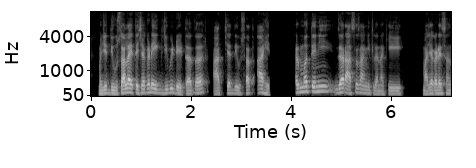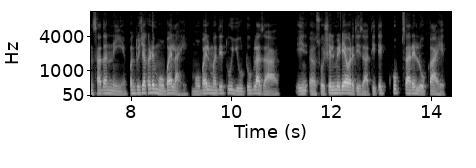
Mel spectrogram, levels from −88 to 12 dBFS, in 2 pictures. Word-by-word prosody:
म्हणजे 120 +2 +2
दिवसाला 130 +6 +7
त्याच्याकडे 145 +3 +3
1 140 -2 -3
जीबी 140 +4 -2
डेटा 115 -4 0
तर 145 +2 +3 0.2
आजच्या 115 +4 -2
दिवसात 125 -3 -3
आहे. - - +1 0.5
तर - - +4
मग 185 +3 +4
त्यांनी 200 +1 +2 0.3
जर 165 +1 +7
असं 130 +4 +1
सांगितलं 125 -7 -5
ना, 105 - -6
की 115 +1 -5 0.4
माझ्याकडे 125 +3 +1
संसाधन 120 +1 -2
नाही 100 -4 -7
आहे. 95 - -15
पण 130 0 -3
तुझ्याकडे 150 +3 +2
मोबाईल 120 -2 +1
आहे. 90 -4 -6
मोबाईलमध्ये 125 +5 -1
तू 140 - -3
YouTubeला 120 +3 -1
जा, 95 -2 -1 0.5
इ 110 +1 -3
अ, 100 -2 -3
सोशल 110 +4 0
मीडियावरती 130 -4 +4
जा. 100 -2 -4
तिथे 115 +3 -4
खूप 150 0 -6
सारे 125 -1 +2
लोकं 105 +1 -2
आहेत 95 -5 -2
125 Hz, 165 wpm, -23 LUFS, 110-135 Hz, 0.5 s, दिवसाला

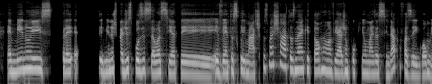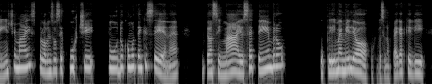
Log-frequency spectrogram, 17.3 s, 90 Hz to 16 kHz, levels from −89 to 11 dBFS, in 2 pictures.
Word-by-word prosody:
É 190 - +3
menos 215 +1 +3 0.2
pre 195 -1 +2
eh, - - -4 0.4
tem 195 - +2
menos 195 +3 0
predisposição, 200 -2 +1
assim, 185 -1 0
a 170 - 0
ter 160 -4 0
eventos 185 +1 +1
climáticos 185 +4 -2
mais 295 0 -2
chatos, 260 -8 0
né, 215 +1 +2
que 220 -1 -2
tornam 205 +1 -1
a - - 0
viagem 185 -1 0
um - - +1
pouquinho 185 -1 -7
mais 175 0 -3
assim 170 -2 -3
dá - - +2
para - - -20
fazer 165 -4 -1
igualmente, 165 - -3
mas 245 +5 +1
pelo 215 -10 -2
menos 185 +1 -2
você 200 +2 -2
curte 240 +1 -1 0.3
tudo 225 0 +1
como 250 +1 +2
tem 245 -1 +2
que 285 - -5
ser, 220 -11 +3
né. 155 +3 -6 0.5
Então 185 -1 -2
assim, 185 -1 -1
maio, 175 +3 +3
setembro, 240 - +1 0.7
o - - -4
clima 190 +1 +3
é - - 0
melhor, 200 -7 +3
porque - - -25
você - - -7
não 135 - -12
pega 170 +4 -2
aquele, 175 -2 -2
195 Hz, 175 wpm, -25 LUFS, 175-220 Hz, 0.7 s, É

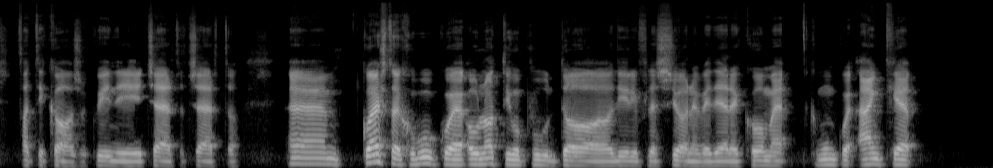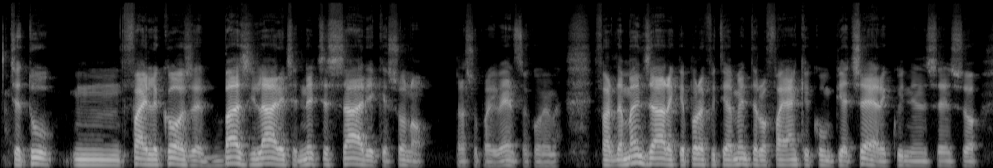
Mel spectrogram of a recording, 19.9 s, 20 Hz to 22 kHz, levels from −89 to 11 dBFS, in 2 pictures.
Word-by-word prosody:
faticoso 90 -1 -6
quindi 95 -3 -2
certo, - - -1
certo. - - -5 0.4
Ehm, 135 -3 -1 0.2
questo 180 +3 +4
è - - +5
comunque 125 -2 +1
un 125 +1 +2
ottimo 130 -4 -1
punto 100 -3 -1
di 100 +1 -3
riflessione: 100 0 -3
vedere 95 0 -1
come 105 -1 -3
comunque 120 +1 -4
anche 125 -2 +1 0.8
cioè, - - -1
tu, 135 -4 0
mhmm, 115 -1 -1
fai 120 +4 +4
le 120 - +3
cose 110 -7 +2
basilari, 120 +3 +5
cioè 110 - -8
necessarie, 125 0 +1
che - - -9
sono - - -6 0.3
per 95 - -8
la - - -13
sopravvivenza, 90 -2 -5
come 90 -1 -10
me: 90 - -12
far 110 -1 -4
da 115 - +2
mangiare, 135 -3 +5
che 115 - -2
però 125 -1 +1
effettivamente 120 +1 -2
lo 110 -1 -1
fai 115 0 0
anche 115 0 0
con 105 -2 -6
piacere 100 -2 +1
quindi, 105 -2 -8
nel 100 -1 -7
senso, 100 -1 -6
115 Hz, 140 wpm, -24 LUFS, 100-125 Hz, 0.8 s, è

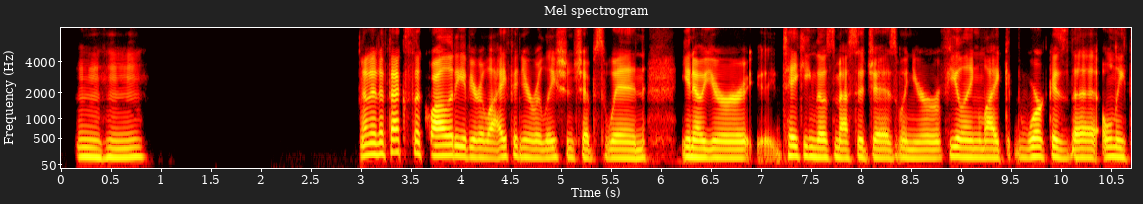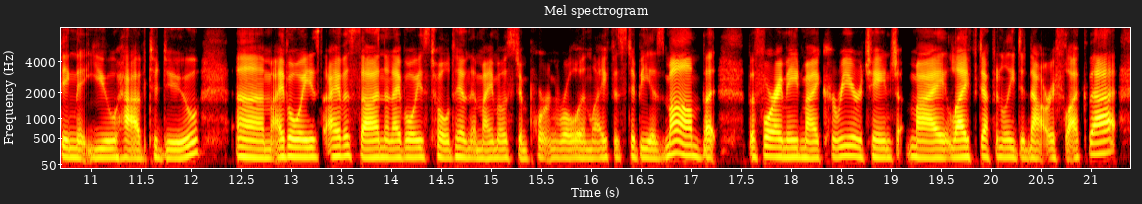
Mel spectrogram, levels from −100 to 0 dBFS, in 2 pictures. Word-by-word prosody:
Mhm. 155 0 -4 2.1
And 185 +3 0
it 205 +1 +3
affects 235 +3 +2
the 220 -3 -3
quality 180 -1 +3
of 160 - -6
your 150 -1 0
life 150 +2 -1
and 170 -2 -5
your 150 -1 -2
relationships 145 -1 -5
when, 145 0 0 0.3
you 160 - +1
know, 150 -1 +5
you're, 145 0 +2 0.2
eh, 435 -2 -10
taking 170 -2 -1
those 150 0 0
messages 145 0 -2
when 150 -2 -4
you're 140 0 -3
feeling 155 -2 -1
like 145 -2 -1
work 155 +1 0
is 145 -3 0
the 150 0 0
only 160 -2 -2
thing 155 0 -1
that 140 -2 -3
you 150 +1 -2
have 150 -2 +1
to 160 - -6
do. 145 +9 0 0.4
Um, 150 -3 +3
I've 160 +2 +2
always 160 -1 +4
I 160 - +3
have 170 - +3
a 180 - 0
son, 150 -1 +3
and 150 - -1
I've 150 0 +2
always 155 0 +1
told 145 -2 -3
him 155 -2 0
that 140 - -5
my 140 0 -1
most 145 -1 -5
important 145 +2 -7
role 145 0 -1
in 145 -1 -3
life 145 +1 -5
is 145 - -8
to 165 - -3
be 150 -1 -4
his 140 +1 -3
mom, 190 -3 +5
but - - 0 0.3
before 160 +1 +3
I 160 - +6
made 155 0 +1
my 145 -1 +3
career 165 +3 -1
change, 150 -1 -1
my 145 -2 +4
life 155 0 +5
definitely 155 -1 -1
did 150 -1 -6
not 150 - +1
reflect 145 +3 -2
that. 210 +2 +6
150 Hz, 200 wpm, -24 LUFS, 145-160 Hz, 2.1 s, I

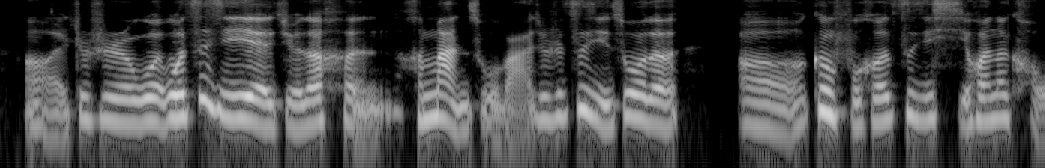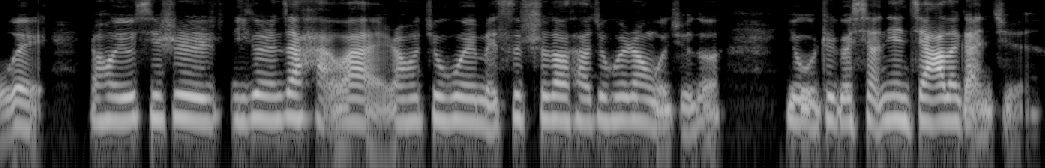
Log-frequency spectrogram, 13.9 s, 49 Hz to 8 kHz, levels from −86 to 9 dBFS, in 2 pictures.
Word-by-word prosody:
呃， - - -7
就 220 - -6
是 205 -2 -2
我 195 +1 +3
我 225 +3 +8
自 355 +10 +2
己 230 -7 +2
也 195 -6 +7
觉 170 -1 -4
得 185 +3 +5
很 285 +1 -4 0.2
很 210 -4 -3
满 220 -8 +5
足 - - -8
吧， - - -6
就 215 - -5
是 230 +2 -4
自 280 +4 +2
己 195 -9 0
做 225 +6 +1
的， 180 -4 +2 0.4
呃， 175 -2 -5
更 265 -2 +6
符 210 -7 -7
合 195 +2 -1
自 235 +2 -5
己 215 0 -5
喜 215 -4 -6
欢 205 +3 0
的 220 +1 -2
口 - - -12
味。 180 -2 -3 0.3
然 - - -5
后 210 - 0
尤 205 +1 +1
其 225 0 -3
是 215 -1 0
一 205 0 -6
个 225 +1 +1
人 215 0 -2
在 225 -1 +4
海 - - -2
外， 200 -1 +2
然 - - -3
后 200 +1 -3
就 215 0 -3
会 210 -1 -1
每 180 -4 -3
次 225 - -4
吃 215 0 -5
到 215 -1 +3
它 205 -1 -3
就 210 +1 -4
会 210 +1 -2
让 205 -1 0
我 275 - -3
觉 280 - -7
得 - - -7 0.4
有 - - -1
这 210 - -2
个 200 -1 -2
想 200 -2 -3
念 210 0 0
家 200 0 +7
的 205 0 +2
感 290 - -1
觉。 270 - -13
210 Hz, 290 characters per minute, -20 LUFS, 195-225 Hz, 0.4 s, 我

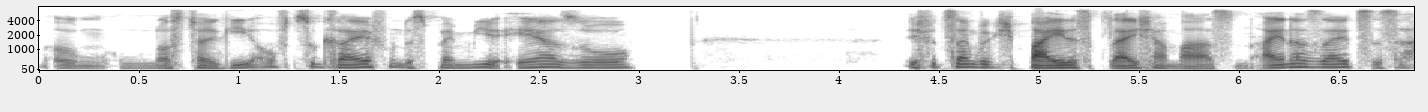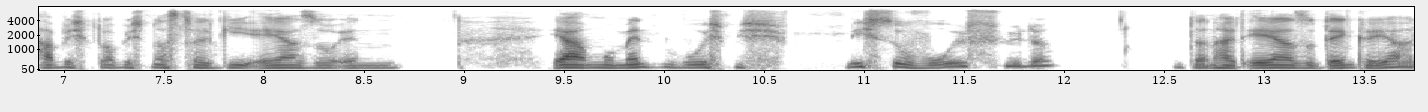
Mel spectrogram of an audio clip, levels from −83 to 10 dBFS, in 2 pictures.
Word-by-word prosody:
um 100 -5 -9
um 100 0 -19
Nostalgie 105 -2 -2
aufzugreifen, 130 +4 0
ist - - -2
bei 120 - -5
mir 130 +2 -4
eher 135 +2 +1
so 125 +2 -3 1.4
ich - - -2
würde - - -5
sagen, 150 -2 +3
wirklich 135 -3 -1
beides 115 +2 +8
gleichermaßen. 100 -2 +1
Einerseits 140 +2 +3
ist 120 - -5
habe 120 +2 -2
ich, 115 - -3
glaube 120 +1 -8
ich, 120 - -5
Nostalgie 125 -2 -3
eher 120 +2 -1
so 115 0 -6
in, 110 +2 -10 0.7
ja, 130 -1 +7
Momenten, 130 +3 -3
wo 130 +1 -3
ich 130 - -3
mich 130 - -3 0.3
nicht 160 +2 0
so 140 -8 -1
wohlfühle 180 - -4 0.6
und 135 - -16
dann 115 - -2
halt 110 -2 +1
eher 120 +1 +4
so 115 0 -5
denke, 110 +1 +1
ja, 75 - -1
120 Hz, 175 wpm, -25 LUFS, 110-130 Hz, 1.4 s, beides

